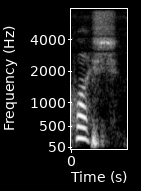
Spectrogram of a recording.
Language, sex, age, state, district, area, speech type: Kashmiri, female, 30-45, Jammu and Kashmir, Kulgam, rural, read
